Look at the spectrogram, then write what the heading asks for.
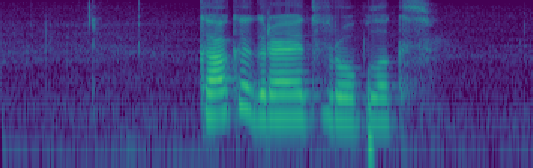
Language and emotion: Russian, neutral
